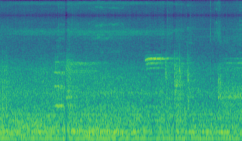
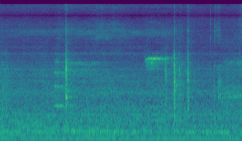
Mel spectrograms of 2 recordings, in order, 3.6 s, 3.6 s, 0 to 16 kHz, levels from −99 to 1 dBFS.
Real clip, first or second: first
